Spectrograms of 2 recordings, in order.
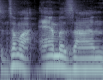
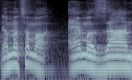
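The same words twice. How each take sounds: First: "talking" stressed, "not" gone. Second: "not" punched, rising; stress on NOT. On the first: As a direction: lean on "talking" in "I'm talking about Amazon". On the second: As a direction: hit the word "not" in "I'm not talking about Amazon". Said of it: "I'm talking about Amazon, the forest". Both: Real, not acted.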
